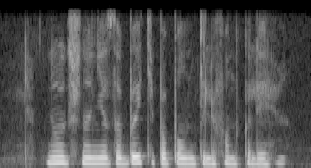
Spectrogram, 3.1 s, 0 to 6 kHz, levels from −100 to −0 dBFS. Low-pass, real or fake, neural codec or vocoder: 5.4 kHz; real; none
